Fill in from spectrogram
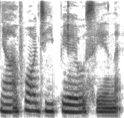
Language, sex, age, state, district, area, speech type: Malayalam, female, 18-30, Kerala, Kannur, rural, spontaneous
